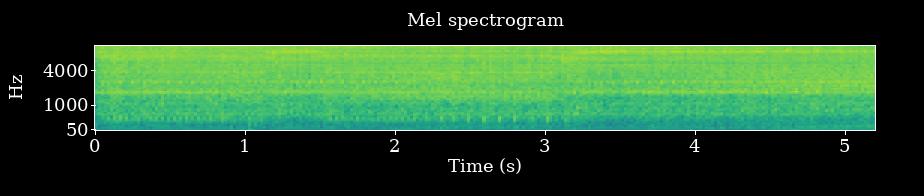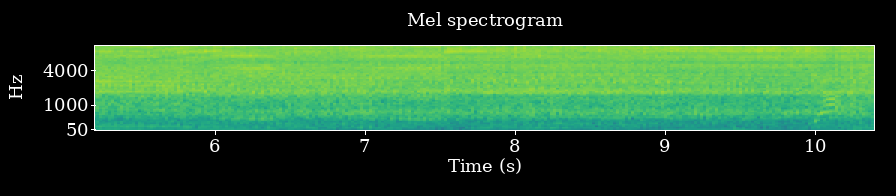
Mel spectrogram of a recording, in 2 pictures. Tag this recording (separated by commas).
Speech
